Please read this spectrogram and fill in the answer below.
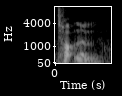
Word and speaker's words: Tottenham: It's pronounced Tottenham, believe me.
